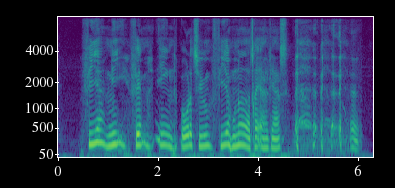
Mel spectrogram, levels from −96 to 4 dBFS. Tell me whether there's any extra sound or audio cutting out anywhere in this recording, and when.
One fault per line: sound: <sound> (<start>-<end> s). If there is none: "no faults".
sound: cough (4.7-6.0 s)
